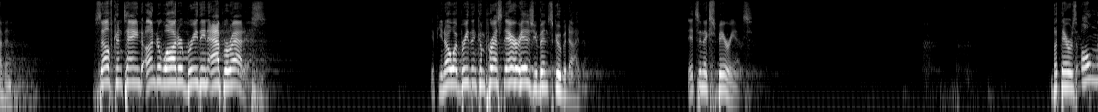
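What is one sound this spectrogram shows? A man preaches with animation through a microphone, in bursts with pauses.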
